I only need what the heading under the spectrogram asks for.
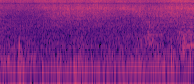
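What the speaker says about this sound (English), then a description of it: "we're going to let this sear for a second" Steaks searing in a hot pan coated with cooking fat give a steady, loud, close hiss and sizzle that runs unbroken throughout.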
